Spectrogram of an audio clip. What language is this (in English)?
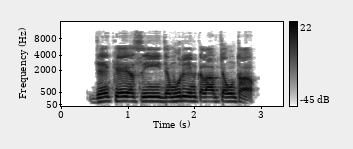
Sindhi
